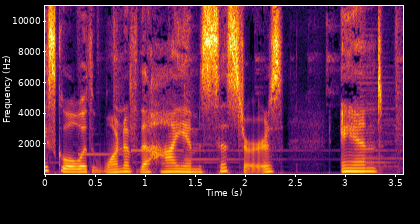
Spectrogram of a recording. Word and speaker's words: Haim: Haim is playing a tour sponsored by a credit card company where they go to a bunch of delis.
